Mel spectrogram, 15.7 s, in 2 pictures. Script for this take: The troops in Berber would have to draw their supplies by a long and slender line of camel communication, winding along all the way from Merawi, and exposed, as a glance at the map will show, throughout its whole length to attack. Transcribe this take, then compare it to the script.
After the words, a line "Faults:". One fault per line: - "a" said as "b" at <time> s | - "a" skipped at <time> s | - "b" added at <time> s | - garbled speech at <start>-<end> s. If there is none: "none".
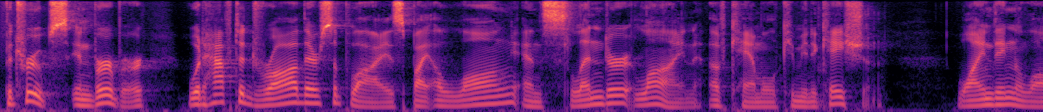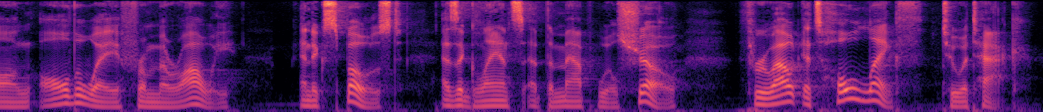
The troops in Berber would have to draw their supplies by a long and slender line of camel communication, winding along all the way from Merawi, and exposed, as a glance at the map will show, throughout its whole length to attack.
Faults:
none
